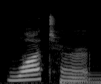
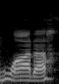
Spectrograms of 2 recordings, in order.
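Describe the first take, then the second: First: The t is clear, with no Boston accent. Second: The t is a soft d, in a Boston accent. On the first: This is how the speech therapist wanted it said. "say water" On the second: This is how the child naturally said it. "little kid me saying wada"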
